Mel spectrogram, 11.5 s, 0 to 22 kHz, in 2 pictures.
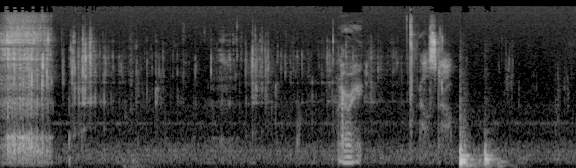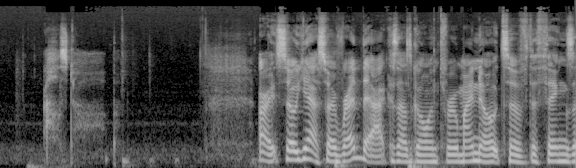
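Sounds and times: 
person slurping a drink: 0:00.0 - 0:01.0
speech: 0:03.4 - 0:03.7, 0:08.4 - 0:11.5.

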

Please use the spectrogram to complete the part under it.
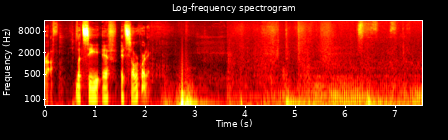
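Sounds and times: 
speech: 0:00.6 - 0:02.2
soft rustling: 0:02.1 - 0:07.5
thump: 0:02.7 - 0:03.8
cat purring: 0:05.0 - 0:07.5.

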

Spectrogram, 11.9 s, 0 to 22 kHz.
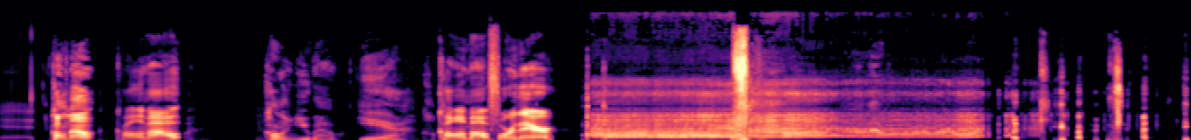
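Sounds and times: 
speech: 0:00.5 - 0:02.0, 0:02.6 - 0:05.6, 0:07.3 - 0:07.7
novelty fart sound button: 0:05.8 - 0:10.6.

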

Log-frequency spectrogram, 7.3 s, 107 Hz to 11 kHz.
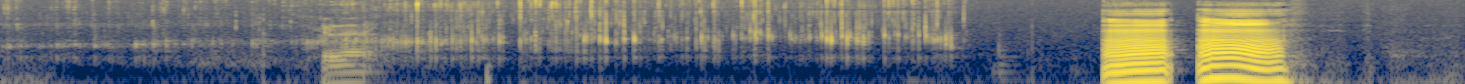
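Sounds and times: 
hot water poured over tea bag in cup: 0:00.0 - 0:05.0
speech: 0:01.6 - 0:02.0.

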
